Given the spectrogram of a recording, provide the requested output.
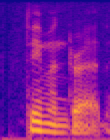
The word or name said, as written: demandred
